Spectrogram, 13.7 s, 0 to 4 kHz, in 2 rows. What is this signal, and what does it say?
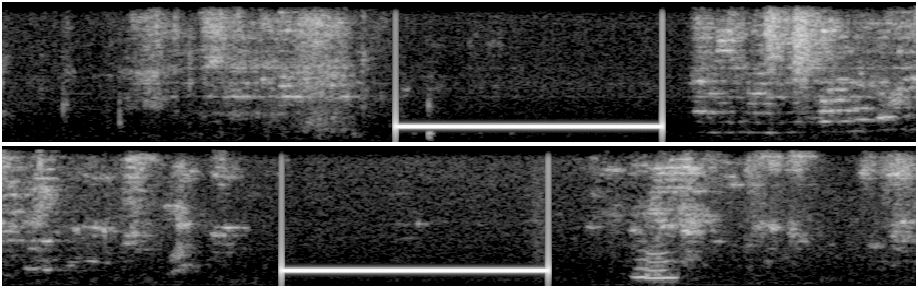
Ringback tone (North America), 440 + 480 Hz.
